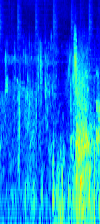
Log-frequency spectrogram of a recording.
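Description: Sea water sloshing and splashing around an action camera held at the surface while a swimmer strokes through choppy water, with scattered droplet clicks and wind rumbling on the microphone. About one and a half seconds in, a louder rushing wash of water as the camera dips under the surface.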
